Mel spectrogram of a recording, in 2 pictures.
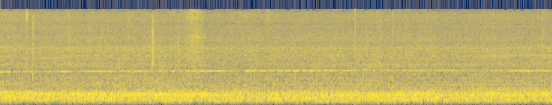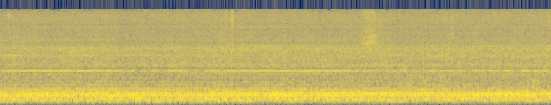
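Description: Jet airliner's engines running loud and steady, heard from inside the passenger cabin, as the plane rolls along the runway for takeoff. A deep rumble with a steady hum and a thin high whine.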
